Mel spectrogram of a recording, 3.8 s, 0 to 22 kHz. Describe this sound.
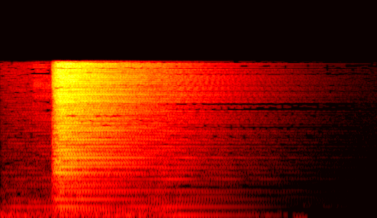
Artificial Simulated Space Sound 02
Artificial Simulated Space Sound
Created with Audacity by processing natural ambient sound recordings
alien, ambient, artificial, atmosphere, drone, effect, experimental, fx, pad, sci-fi, scifi, soundscape, space, spacecraft, spaceship, ufo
